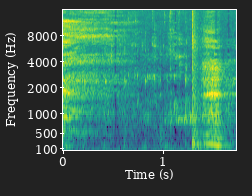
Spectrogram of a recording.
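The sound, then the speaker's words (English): Tequila pours into a Riedel glass, a steady splashing trickle that swells louder and brighter near the end of the short pour, with no one speaking. “another Riedel. Alex, if you would do the honors.”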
